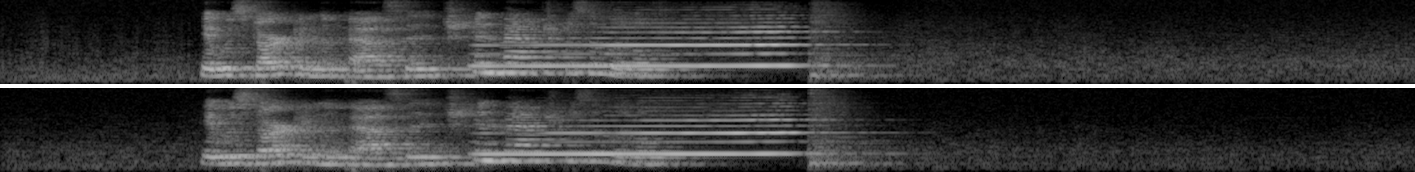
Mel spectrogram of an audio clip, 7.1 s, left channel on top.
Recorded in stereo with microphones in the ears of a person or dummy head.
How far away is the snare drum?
About 1.3 m.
